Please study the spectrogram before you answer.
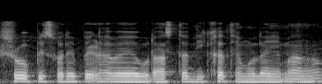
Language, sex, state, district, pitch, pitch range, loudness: Chhattisgarhi, male, Chhattisgarh, Rajnandgaon, 130 Hz, 125-130 Hz, -16 LUFS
